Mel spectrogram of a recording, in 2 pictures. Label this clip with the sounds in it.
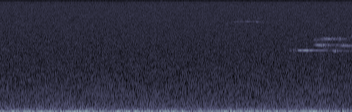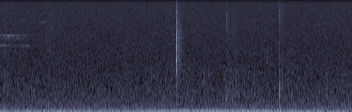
Hermit Thrush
